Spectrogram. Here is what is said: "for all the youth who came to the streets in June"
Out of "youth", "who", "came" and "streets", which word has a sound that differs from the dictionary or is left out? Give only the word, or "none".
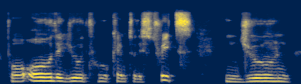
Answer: none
